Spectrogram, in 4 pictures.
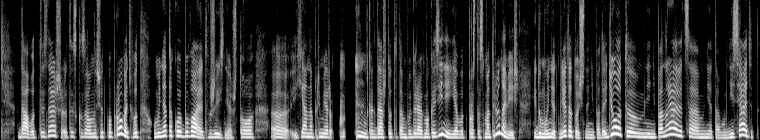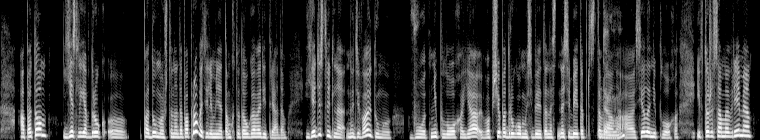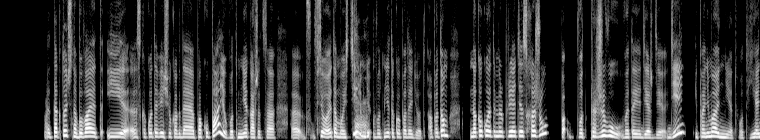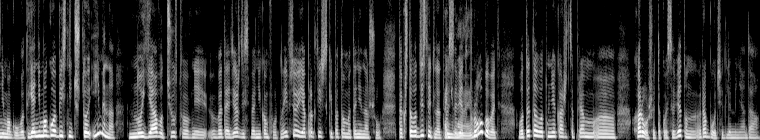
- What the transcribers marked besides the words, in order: throat clearing; tapping; swallow; other background noise
- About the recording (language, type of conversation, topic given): Russian, advice, Как мне выбрать стиль одежды, который мне подходит?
